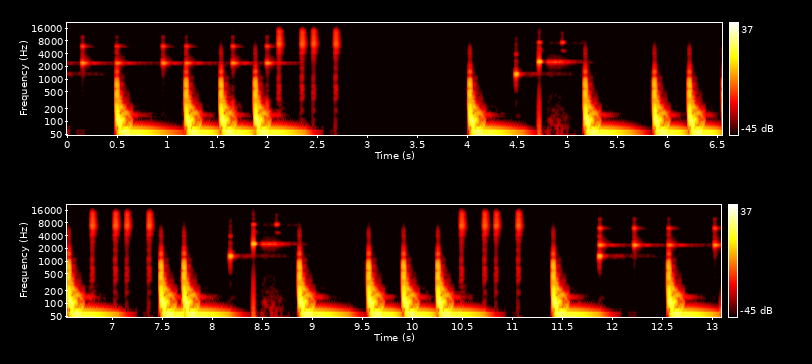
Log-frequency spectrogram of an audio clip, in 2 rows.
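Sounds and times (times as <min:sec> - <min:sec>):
drum machine beat: 0:00.5 - 0:02.7, 0:05.2 - 0:08.0, 0:08.9 - 0:11.7.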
